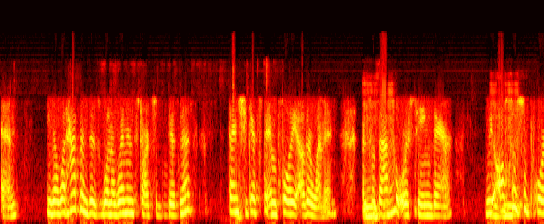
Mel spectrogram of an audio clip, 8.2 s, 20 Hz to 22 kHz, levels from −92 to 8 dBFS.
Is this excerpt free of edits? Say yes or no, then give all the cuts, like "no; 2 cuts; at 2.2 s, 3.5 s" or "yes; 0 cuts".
yes; 0 cuts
